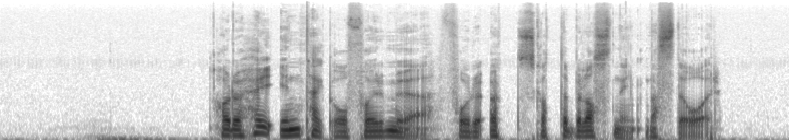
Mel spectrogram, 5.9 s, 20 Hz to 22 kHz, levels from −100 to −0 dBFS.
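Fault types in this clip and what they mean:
No fault types can be heard in this clip, so there is nothing to explain about what they mean.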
